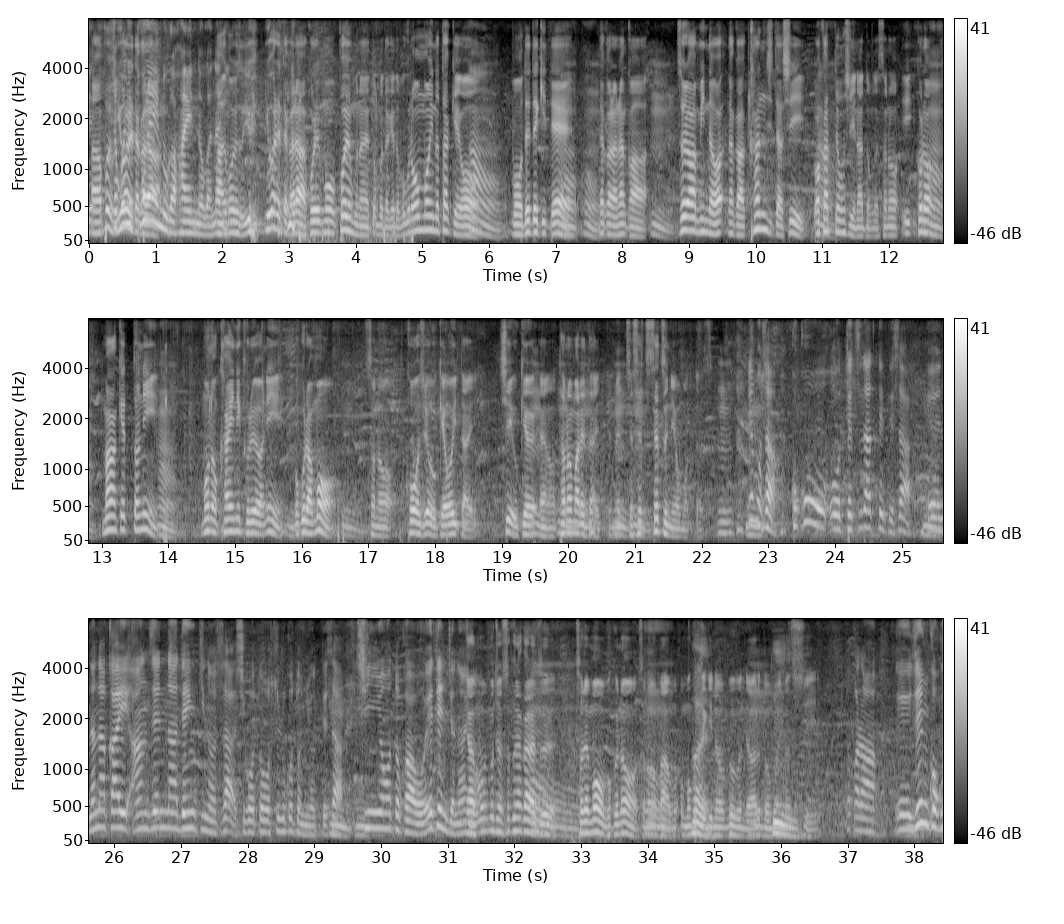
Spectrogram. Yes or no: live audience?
yes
